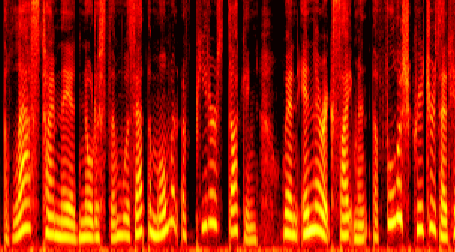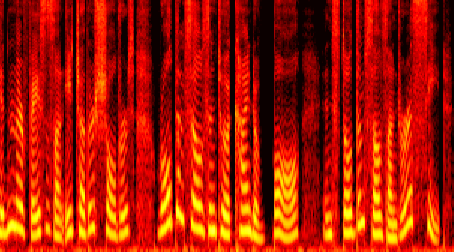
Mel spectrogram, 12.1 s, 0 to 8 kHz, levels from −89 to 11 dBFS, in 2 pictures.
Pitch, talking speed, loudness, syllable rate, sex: 235 Hz, 210 wpm, -17 LUFS, 6.1 syllables/s, female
